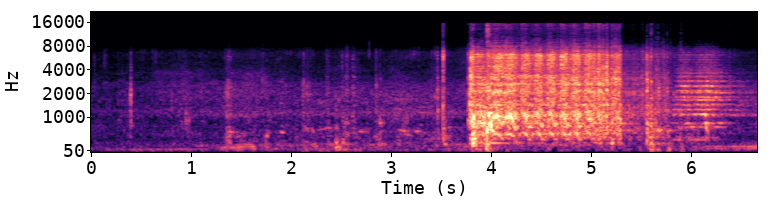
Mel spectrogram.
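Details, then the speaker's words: Suzuki Mehran 2002, 796cc petrol, won't start after a service pressure wash: starter cranks about 1.5 seconds with rough pops and backfiring but never catches. "ये गाड़ी दोस्तों साथ बैक लगा रही है और गाड़ी स्टार्ट नहीं हो रही।"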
